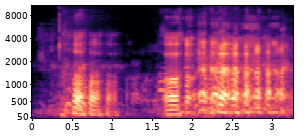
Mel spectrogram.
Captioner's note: laughing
